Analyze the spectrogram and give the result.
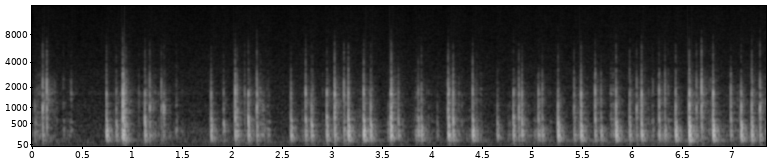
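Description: Fingertips and nails knock and tap the panel of a cardboard camcorder box lying on its long side on satin fabric. A quick, irregular run of short, dry, papery thunks and taps that die away almost at once, with a hollow low-mid body and a brief pause near the start.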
